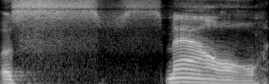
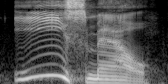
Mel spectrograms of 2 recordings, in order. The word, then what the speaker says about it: smell: upper teeth actually so smell and be careful cause Brazilian students normally they say e smell haha they pronounce the L as U and they add one syllable in the beginning cause they say e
